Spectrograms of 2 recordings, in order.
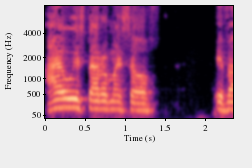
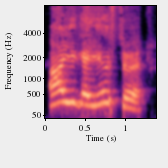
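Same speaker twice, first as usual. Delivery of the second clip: higher, lightly voiced casual workman; breezy repairman; 9 semitones higher, 3 dB louder than usual. Repairman shrugging off the gas, higher breezy tone. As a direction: shrug it off like nothing. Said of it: "You just did it like that".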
